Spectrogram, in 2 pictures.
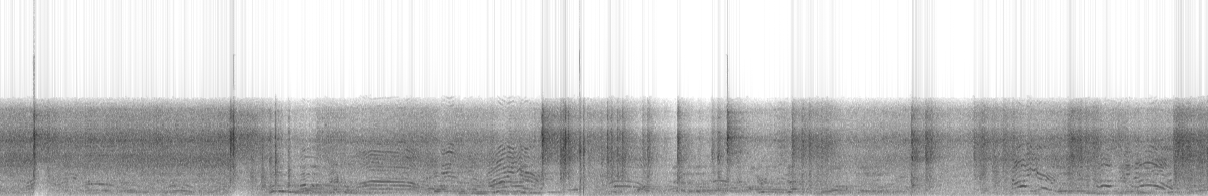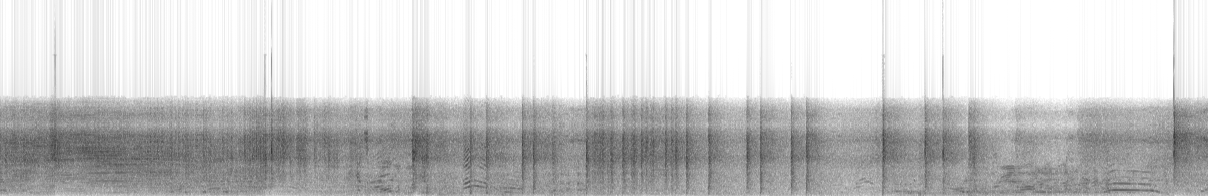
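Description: Indistinct voices and chatter of people around the arena, with frequent sharp knocks and clatters from small combat robots hitting each other and the arena walls.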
